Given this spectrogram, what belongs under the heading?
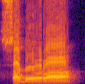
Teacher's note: صا کو با میں صب را کے ساتھ الف را صبرا. صاد ہیوی لیٹر ہے با پہ قلقلہ ہو رہا ہے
